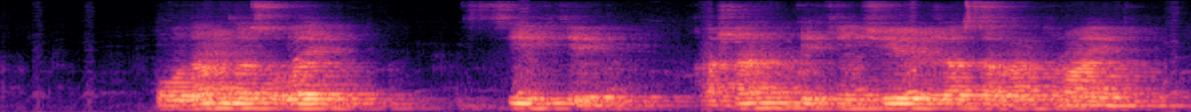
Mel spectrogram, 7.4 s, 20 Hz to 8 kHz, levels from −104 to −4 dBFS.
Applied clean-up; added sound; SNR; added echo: neural separator model SepFormer DNS4.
